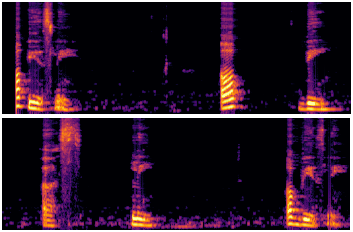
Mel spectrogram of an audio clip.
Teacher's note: Các bạn chú ý, từ này có 4 âm tiết, trọng âm rơi vào âm tiết đầu tiên. Từ này bắt đầu bằng âm o ngắn.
